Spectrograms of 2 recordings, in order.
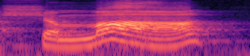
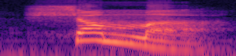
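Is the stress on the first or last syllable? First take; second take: last; first. First: The stress is on the last syllable. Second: The stress is on the first syllable. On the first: The speaker calls it wrong. "Not shama" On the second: The speaker calls it right. "my accent mark siluk right here is stressing the syllable right before it"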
